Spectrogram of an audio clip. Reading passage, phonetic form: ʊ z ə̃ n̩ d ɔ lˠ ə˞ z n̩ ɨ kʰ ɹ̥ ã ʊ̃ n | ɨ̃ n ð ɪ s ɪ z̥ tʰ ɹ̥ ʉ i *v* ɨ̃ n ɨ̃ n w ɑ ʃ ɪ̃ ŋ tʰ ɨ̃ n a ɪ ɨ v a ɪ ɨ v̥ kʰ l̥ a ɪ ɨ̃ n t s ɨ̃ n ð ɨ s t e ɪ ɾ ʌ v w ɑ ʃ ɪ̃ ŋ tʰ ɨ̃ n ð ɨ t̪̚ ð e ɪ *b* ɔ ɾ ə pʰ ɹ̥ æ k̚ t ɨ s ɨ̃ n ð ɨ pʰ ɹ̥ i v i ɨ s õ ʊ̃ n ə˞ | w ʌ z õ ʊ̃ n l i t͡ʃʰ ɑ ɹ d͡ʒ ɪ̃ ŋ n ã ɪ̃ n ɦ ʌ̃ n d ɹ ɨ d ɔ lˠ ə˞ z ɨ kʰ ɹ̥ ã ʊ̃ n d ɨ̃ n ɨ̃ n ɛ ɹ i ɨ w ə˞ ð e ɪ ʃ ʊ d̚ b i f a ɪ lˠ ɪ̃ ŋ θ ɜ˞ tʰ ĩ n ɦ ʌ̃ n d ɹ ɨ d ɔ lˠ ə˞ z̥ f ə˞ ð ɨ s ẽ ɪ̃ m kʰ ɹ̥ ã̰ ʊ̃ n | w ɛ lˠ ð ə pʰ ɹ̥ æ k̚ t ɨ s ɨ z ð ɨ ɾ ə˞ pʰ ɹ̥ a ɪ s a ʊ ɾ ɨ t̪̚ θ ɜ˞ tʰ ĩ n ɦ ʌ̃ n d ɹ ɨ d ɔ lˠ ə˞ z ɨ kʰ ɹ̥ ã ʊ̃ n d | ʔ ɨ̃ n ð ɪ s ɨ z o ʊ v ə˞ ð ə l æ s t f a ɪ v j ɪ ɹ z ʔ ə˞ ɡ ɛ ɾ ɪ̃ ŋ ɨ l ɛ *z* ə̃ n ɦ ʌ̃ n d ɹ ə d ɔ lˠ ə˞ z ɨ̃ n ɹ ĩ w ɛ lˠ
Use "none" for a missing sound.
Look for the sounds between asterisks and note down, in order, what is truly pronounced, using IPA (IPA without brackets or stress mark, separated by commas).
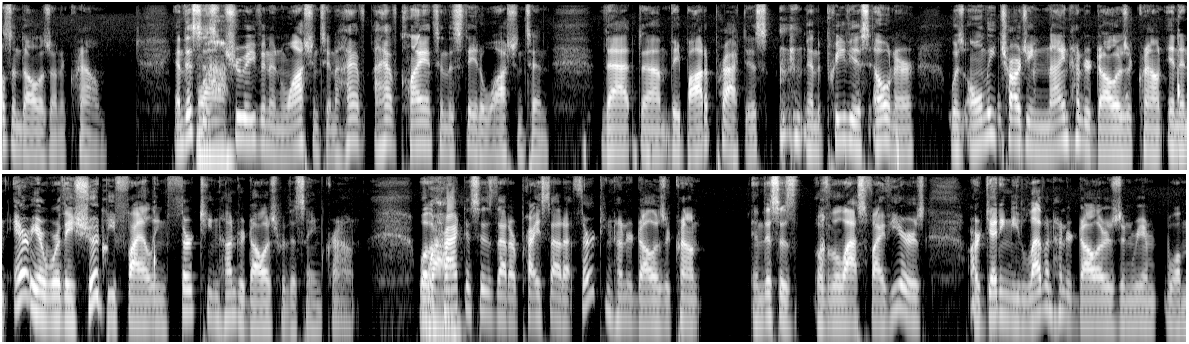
v, b, v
